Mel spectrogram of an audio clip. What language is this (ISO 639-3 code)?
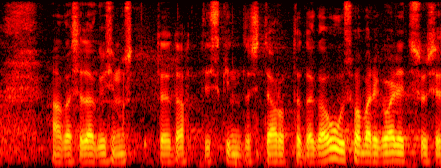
est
